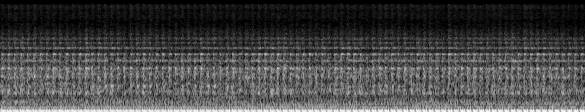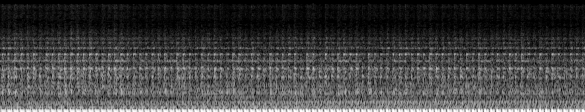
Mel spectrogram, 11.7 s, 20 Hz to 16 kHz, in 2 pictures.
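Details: Hotpoint NSWR843C washing machine on its final 1200rpm spin: a steady loud roar with a fast, even throb and rattle riding on it; excessive rattling noise, cause unclear.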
